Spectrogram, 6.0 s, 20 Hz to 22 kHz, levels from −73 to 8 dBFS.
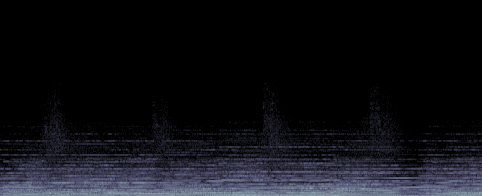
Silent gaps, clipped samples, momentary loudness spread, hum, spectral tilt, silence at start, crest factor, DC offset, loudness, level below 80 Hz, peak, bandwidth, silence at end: none; under 0.1%; 3 LU; none; -6.5 dB/octave; 0 s; 12 dB; under 0.1%; -26 LUFS; -36 dBFS; -14 dBFS; 13 kHz; 0 s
